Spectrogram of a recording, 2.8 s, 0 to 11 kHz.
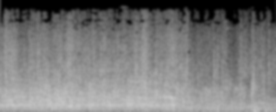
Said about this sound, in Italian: Bravo! Bravo! 92 minuti di applausi!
